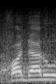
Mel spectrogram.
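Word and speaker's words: قَدَر: Wal qadaru bil fathi, lafaz qadar itu bil fathi dengan patah. Patah itu jabar. La ghairu, tidak kecuali dengan apa? Patah. Tidak selain patah. Jadi bacanya apa? Qadar.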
